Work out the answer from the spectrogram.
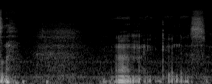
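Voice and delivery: breathy whispered oh my goodness; whispered disbelief. Real, not acted. Vlogger reacting to the movie, whispered disbelief. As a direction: say it under your breath in disbelief. Muttered aside after soap joke.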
